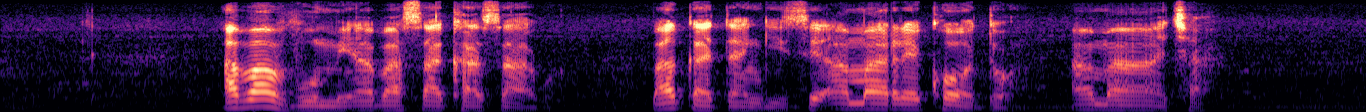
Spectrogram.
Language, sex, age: South Ndebele, male, 19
